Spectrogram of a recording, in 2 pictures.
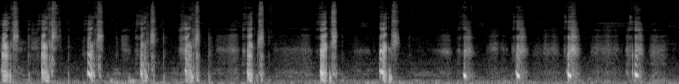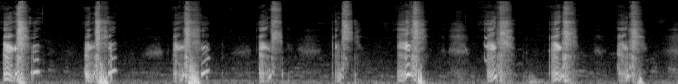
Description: I kept needing to sneeze and sneeze and sneeze and sneeze more and more! And they were coming so fast, I barely managed to finish one sneeze when the next one arrived! 🤧🤧🤧🤧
